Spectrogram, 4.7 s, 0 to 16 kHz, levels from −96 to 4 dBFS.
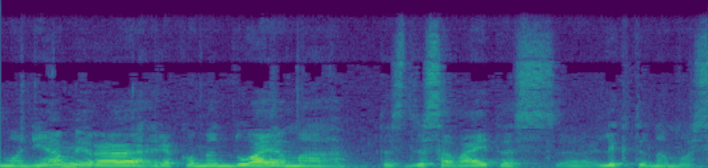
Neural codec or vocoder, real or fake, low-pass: none; real; 14.4 kHz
